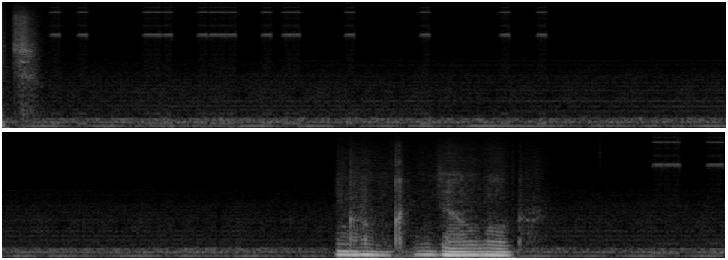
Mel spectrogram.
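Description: Short electronic beeps tick as a menu setting is adjusted.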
